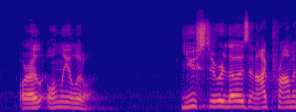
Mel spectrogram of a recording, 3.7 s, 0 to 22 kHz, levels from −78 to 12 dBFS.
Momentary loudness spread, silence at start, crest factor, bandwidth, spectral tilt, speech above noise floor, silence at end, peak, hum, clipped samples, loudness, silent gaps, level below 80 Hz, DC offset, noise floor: 9 LU; 0.25 s; 20 dB; 15.5 kHz; -2.5 dB/octave; 40 dB; 0 s; -8 dBFS; none; under 0.1%; -25 LUFS; none; -78 dBFS; under 0.1%; -65 dBFS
